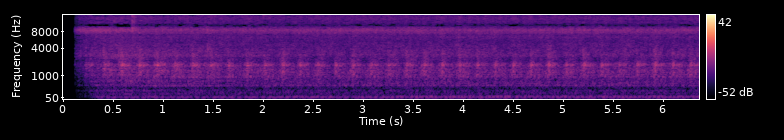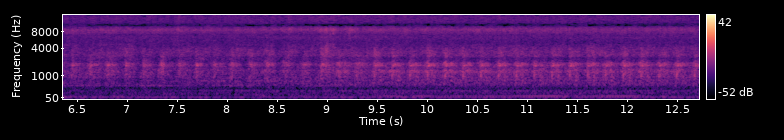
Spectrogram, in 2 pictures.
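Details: 2011 Ford F-150 Coyote 5.0 V8, 130,000 miles, at cold idle: steady hollow knock about three per second over an even hum; long-standing piston slap on cylinder 8 when cold, otherwise runs great.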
